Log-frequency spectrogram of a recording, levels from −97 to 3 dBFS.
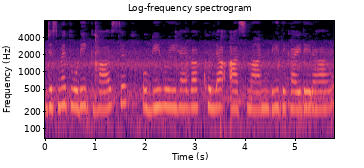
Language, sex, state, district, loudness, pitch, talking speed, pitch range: Hindi, female, Chhattisgarh, Korba, -28 LUFS, 240 Hz, 145 wpm, 230-245 Hz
